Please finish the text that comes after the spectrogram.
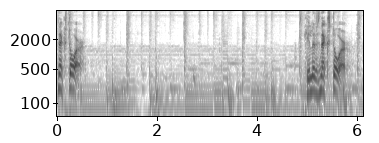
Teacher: so we drop the t sound it just sounds like next door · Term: disappearing sound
